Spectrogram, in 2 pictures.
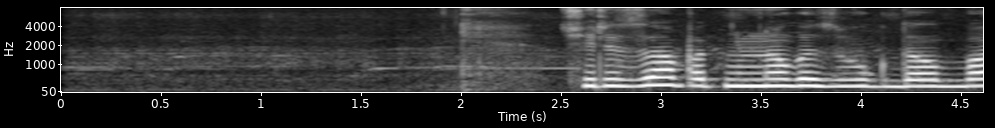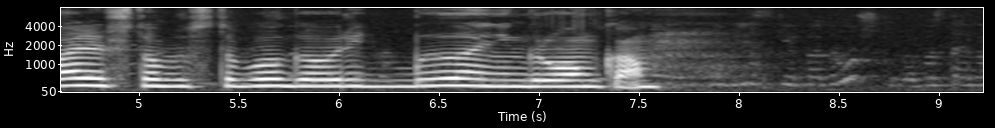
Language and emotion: Russian, neutral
